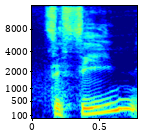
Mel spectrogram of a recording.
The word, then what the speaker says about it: FiFine: it it could be fifine it could be F fine I like f fine I would probably term it a a the F fine so this is a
